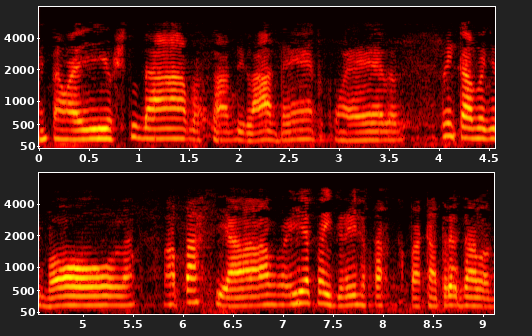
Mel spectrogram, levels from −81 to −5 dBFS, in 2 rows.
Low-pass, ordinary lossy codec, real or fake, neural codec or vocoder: 7.2 kHz; MP3, 24 kbps; fake; codec, 16 kHz in and 24 kHz out, 1.1 kbps, FireRedTTS-2 codec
